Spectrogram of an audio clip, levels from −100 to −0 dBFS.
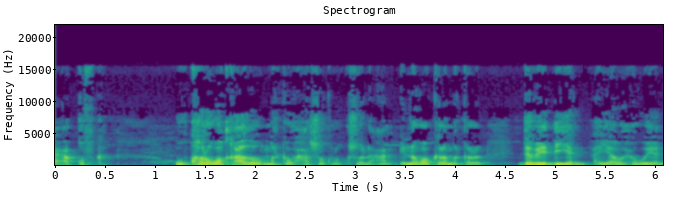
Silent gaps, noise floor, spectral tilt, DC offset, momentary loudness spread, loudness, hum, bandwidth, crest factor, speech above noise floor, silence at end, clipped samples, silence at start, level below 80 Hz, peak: none; -48 dBFS; -6 dB/octave; under 0.1%; 15 LU; -19 LUFS; none; 16 kHz; 18 dB; 29 dB; 0 s; under 0.1%; 0 s; -54 dBFS; -2 dBFS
